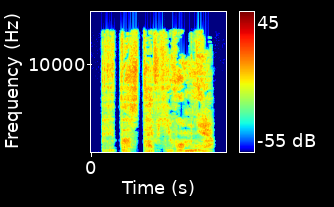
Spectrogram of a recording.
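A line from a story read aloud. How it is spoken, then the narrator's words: Whispered in ear. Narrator (Russian): шепнул он другу на ухо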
